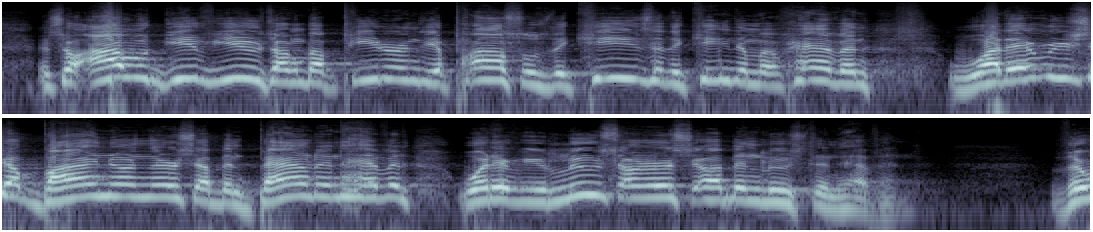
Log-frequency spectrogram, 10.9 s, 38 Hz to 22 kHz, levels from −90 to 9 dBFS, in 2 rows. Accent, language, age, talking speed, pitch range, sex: American, English, 50-69, 235 wpm, 165-245 Hz, male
